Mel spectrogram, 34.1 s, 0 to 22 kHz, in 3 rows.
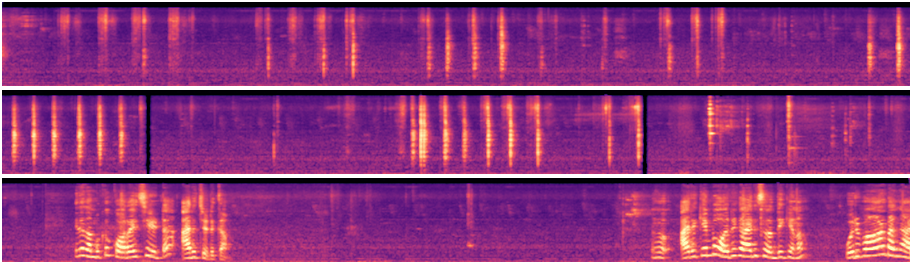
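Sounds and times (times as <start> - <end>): knife chopping on wooden board: 10.8 - 13.1, 16.3 - 18.2.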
